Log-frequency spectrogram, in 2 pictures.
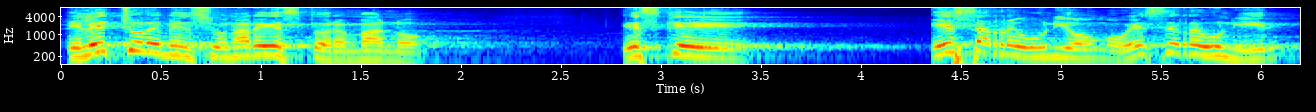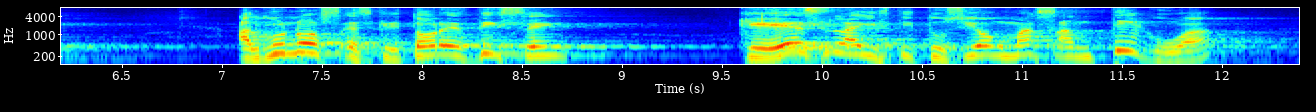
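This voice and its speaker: Male preacher, unhurried teaching sermon, long reverb. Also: high voice, animated, fairly bright tone. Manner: addresses listeners as brothers, asks and answers questions.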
